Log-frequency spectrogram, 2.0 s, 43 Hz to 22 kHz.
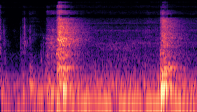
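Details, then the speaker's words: Bentley Continental GTC (3W), W12: two sharp starter solenoid clicks about a second apart and no crank; the starter itself was OK and the fault was a bad starter cable connection. "and that's all you hear you hear the Solen no clicking on the starter motor but no start"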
